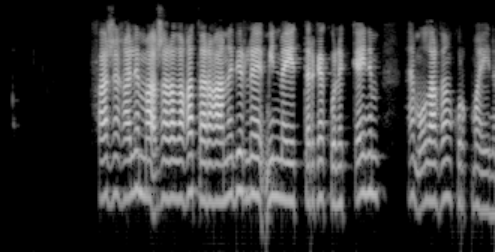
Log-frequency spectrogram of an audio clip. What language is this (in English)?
Bashkir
